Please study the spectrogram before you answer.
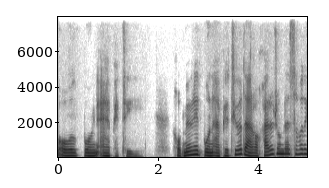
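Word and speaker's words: bon appétit: بون اپتی، بون اپتی به معنی نوش جان، و اگه دقت کنید تی آخر تلفظ نمیشه، میگیم بون اپتی.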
